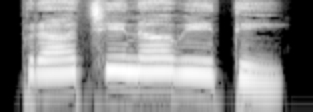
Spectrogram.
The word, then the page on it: ಪ್ರಾಚೀನಾವೀತಿ: Kannada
